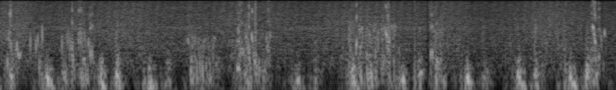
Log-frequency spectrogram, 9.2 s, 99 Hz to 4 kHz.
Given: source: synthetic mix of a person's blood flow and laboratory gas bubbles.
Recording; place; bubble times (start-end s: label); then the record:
Doppler ultrasound of blood flow; precordium
0.04-0.39 s: bubbles
0.43-0.68 s: bubbles
0.90-1.45 s: bubbles
2.80-3.32 s: bubbles
3.54-3.93 s: bubbles
3.98-4.08 s: bubbles
5.20-6.07 s: bubbles
6.22-6.33 s: bubbles
6.44-6.71 s: bubbles
8.80-9.13 s: bubbles
From the record:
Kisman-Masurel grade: 232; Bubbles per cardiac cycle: several, 3 to 8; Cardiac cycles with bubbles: 50 to 99%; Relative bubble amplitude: moderate (0.250 to 0.450); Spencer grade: 3 (all of the cardiac periods contain showers or single bubble signals, but not dominating or overriding the cardiac motion signals); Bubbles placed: anywhere in the cardiac cycle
